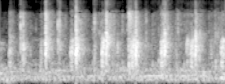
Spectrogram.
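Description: People clapping hands in a quick, fairly steady rhythm, about four claps a second.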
